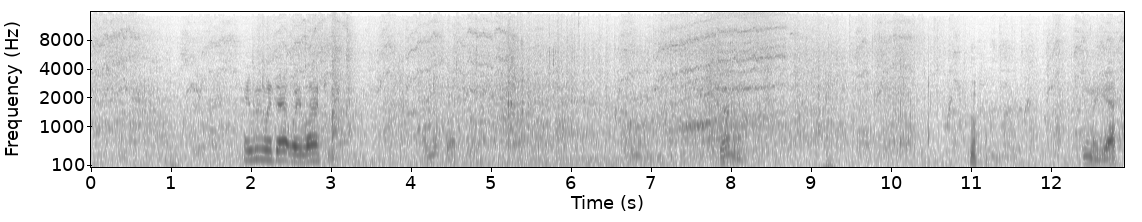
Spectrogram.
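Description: A small electric motor whines, rising and falling in pitch as a toy car races.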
